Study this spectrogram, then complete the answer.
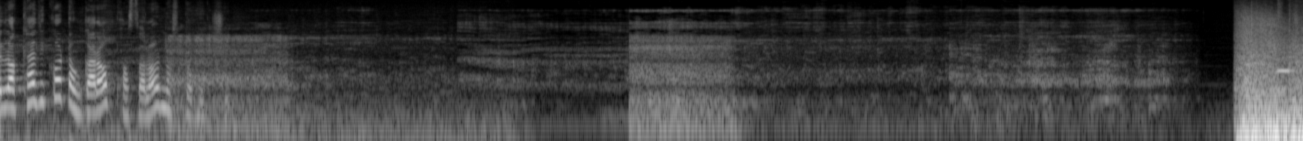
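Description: A tractor engine hums.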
